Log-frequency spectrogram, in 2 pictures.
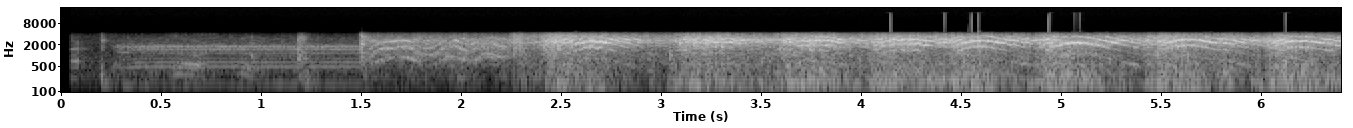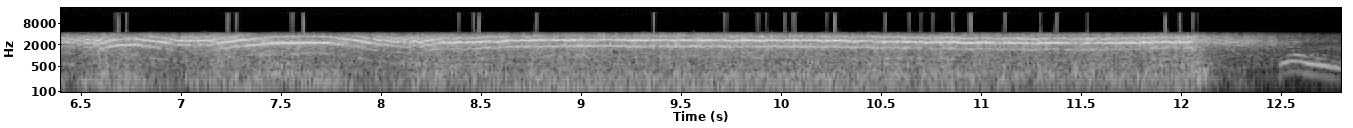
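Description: Hot rod engine starting on the first turn of the key: it catches about two seconds in, is revved up and down several times, then holds a steady fast idle.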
